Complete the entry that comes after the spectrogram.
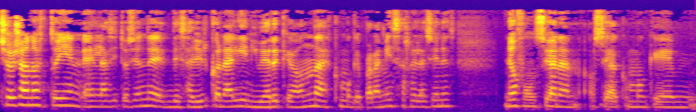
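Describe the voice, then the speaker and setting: A woman with a Rioplatense accent talks at a fairly quick pace. Her intonation is monotone and flat. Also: medium pitch for a woman. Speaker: podcast co-host. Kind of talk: casual chat.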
